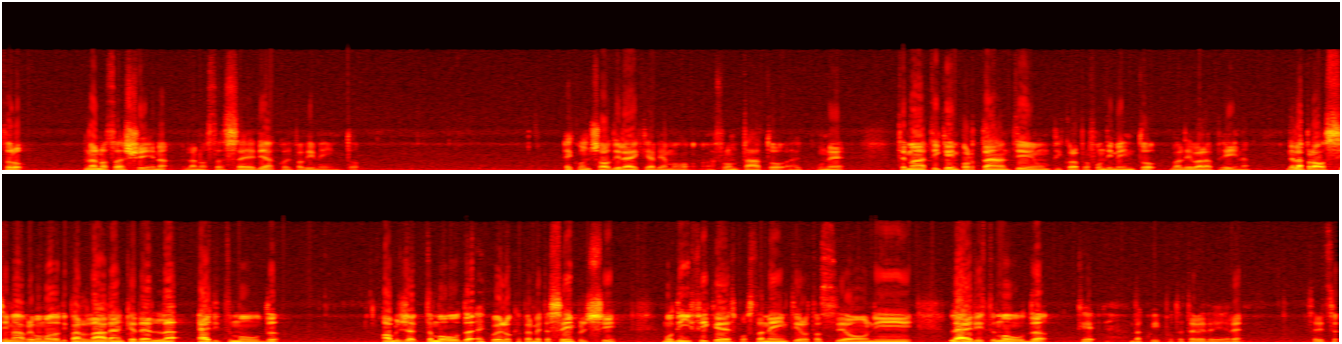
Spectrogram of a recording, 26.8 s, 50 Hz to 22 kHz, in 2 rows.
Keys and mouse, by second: 0.2 KP_7, 25.6 Tab, 25.8-26.7 drag, 26.4 Tab.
